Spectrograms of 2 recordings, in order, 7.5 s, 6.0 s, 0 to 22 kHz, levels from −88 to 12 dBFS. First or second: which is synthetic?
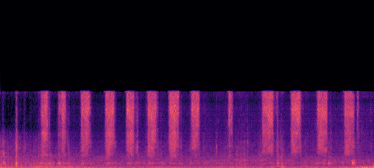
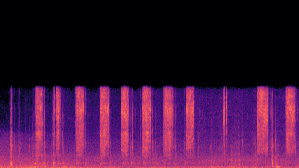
first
